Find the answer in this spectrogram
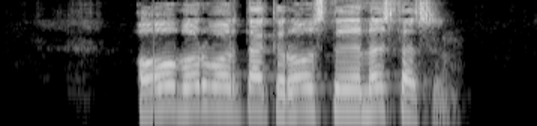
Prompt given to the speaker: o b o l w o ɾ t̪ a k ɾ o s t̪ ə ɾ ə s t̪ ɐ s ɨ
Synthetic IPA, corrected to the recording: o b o ɾ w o ɾ t̪ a k ɾ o s t̪ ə l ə s t̪ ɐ s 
